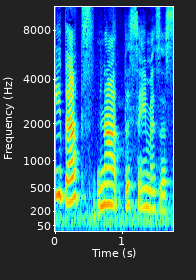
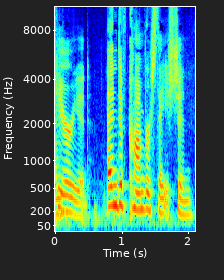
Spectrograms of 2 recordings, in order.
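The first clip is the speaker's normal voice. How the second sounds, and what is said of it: Stern mom voice. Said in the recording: “That's my mom voice.”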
